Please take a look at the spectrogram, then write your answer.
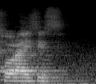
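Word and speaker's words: psoriasis: अब है स्पोरेसिस, दूसरी कंडीशन है स्पोरेसिस, साइरोसिस, सॉरी ये क्या है, सोराइसिस। सोराइसिस क्या होता है, इसमें पी साइलेंट रहता है।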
